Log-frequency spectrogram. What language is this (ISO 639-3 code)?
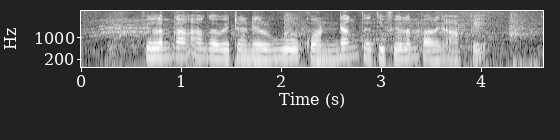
jav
